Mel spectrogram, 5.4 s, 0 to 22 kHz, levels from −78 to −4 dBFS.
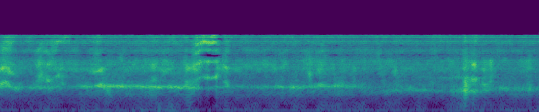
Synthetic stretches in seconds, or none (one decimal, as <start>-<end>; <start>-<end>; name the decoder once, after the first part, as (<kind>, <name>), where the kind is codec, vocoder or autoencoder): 0.0-5.4 (vocoder, Vocos)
